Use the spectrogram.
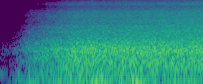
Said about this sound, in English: The chill winter wind has the Atlantic Ocean roiling. Angry shoulder-high waves beat against this postcard shore, inching their way towards some of the priciest real estate in the country.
